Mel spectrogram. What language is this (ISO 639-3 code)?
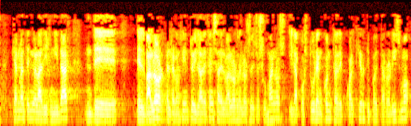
spa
